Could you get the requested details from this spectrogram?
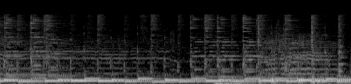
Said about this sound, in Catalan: Tots coneixem i patim aquests enemics de l'estiu, els mosquits. Un mosquit de l'ametlla m'ha picat a l'orella, un mosquit de taüll m'ha picat a l'ull.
